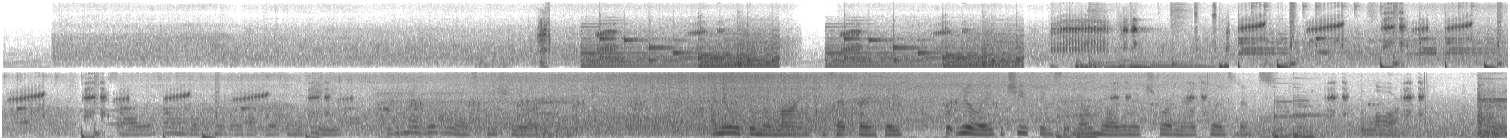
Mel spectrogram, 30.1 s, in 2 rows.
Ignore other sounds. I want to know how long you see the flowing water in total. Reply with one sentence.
The flowing water can be heard for 30 seconds in total.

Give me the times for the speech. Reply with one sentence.
You can hear the speech from 16.1 to 20.5 s, from 22.1 to 27.8 s and from 28.6 to 30.0 s.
